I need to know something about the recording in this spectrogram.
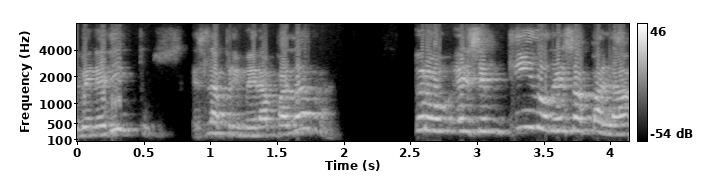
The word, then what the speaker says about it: Benedictus: el versículo 68 bendito en latín así se pronuncia el Benedicto es la primera palabra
